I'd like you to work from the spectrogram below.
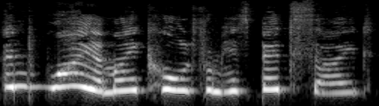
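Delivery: high, loud impatient questions; indignant demand. A narrator's reading. Catherine demanding an explanation from Linton. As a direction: press him hard for the truth.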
